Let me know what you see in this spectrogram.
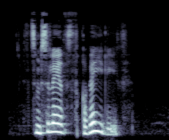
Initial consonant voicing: voiceless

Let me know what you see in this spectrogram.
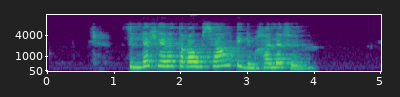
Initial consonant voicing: voiceless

